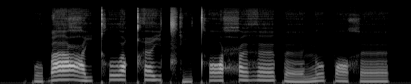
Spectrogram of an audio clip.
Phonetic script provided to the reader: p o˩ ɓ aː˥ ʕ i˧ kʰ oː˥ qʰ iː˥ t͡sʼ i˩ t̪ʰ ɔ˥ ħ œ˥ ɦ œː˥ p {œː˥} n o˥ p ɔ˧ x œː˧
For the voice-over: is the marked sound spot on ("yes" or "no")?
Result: no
